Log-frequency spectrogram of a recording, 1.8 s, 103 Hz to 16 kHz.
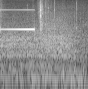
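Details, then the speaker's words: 2003 VW Passat GLS with manual transmission: a high chime beeps, then the engine fires at once and runs on with an even, steady hum, no misses or rattles; normal cold start. "all right and as you can see there starts right up"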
